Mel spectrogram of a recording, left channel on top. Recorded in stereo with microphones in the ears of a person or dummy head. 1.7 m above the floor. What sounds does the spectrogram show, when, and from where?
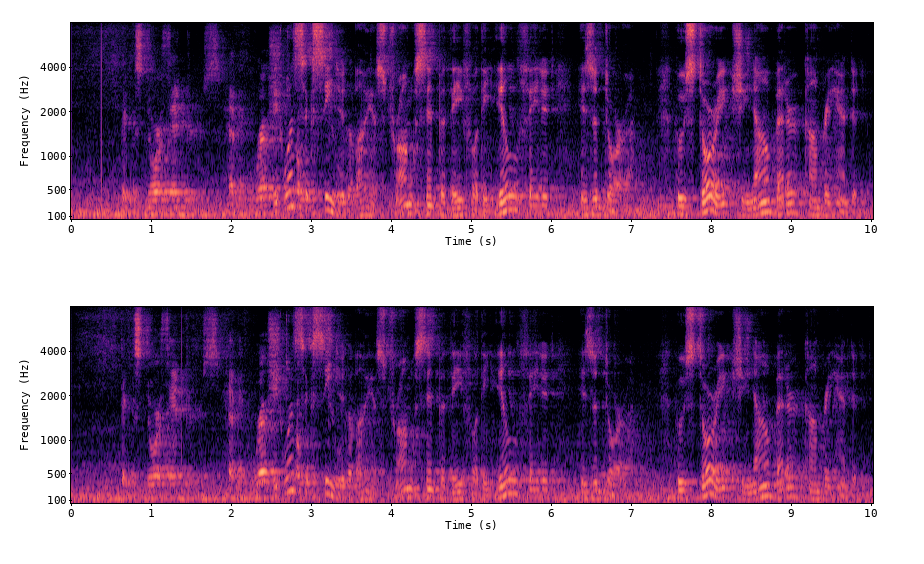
0.6 s a man speaking: 80° right, 8 m
2.5 s a man speaking: 20° left (ahead or behind), 2 m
